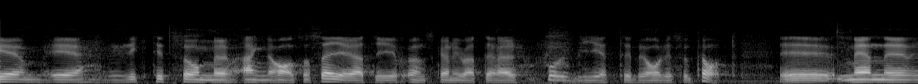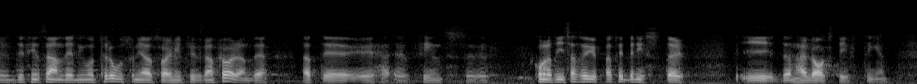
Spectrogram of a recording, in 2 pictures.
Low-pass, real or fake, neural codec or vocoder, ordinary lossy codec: 7.2 kHz; fake; autoencoder, 48 kHz, 32 numbers a frame, DAC-VAE, trained on Japanese speech; none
